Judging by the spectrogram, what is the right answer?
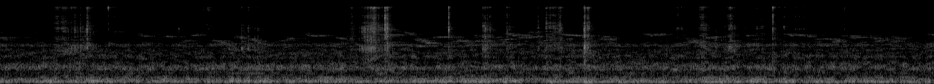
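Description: Faint handling noise of fingers winding thread around a rod guide seated on a plastic pen: small scattered clicks and rubs, over a steady low hum.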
